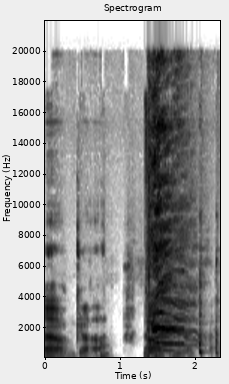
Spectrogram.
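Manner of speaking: slow drawn-out groan. Retelling the piano player's reaction to another restart: imitating Omar groaning. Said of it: "Omar going".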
